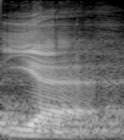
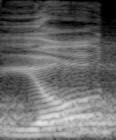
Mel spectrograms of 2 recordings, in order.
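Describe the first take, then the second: First: The ya is pronounced thin, sounding like ya. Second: The ya is pronounced thick, sounding like yo. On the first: The speaker calls it right. "Ya-nya tipis, senyumkan" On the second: The speaker calls it wrong. "Jangan dibaca yoh"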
